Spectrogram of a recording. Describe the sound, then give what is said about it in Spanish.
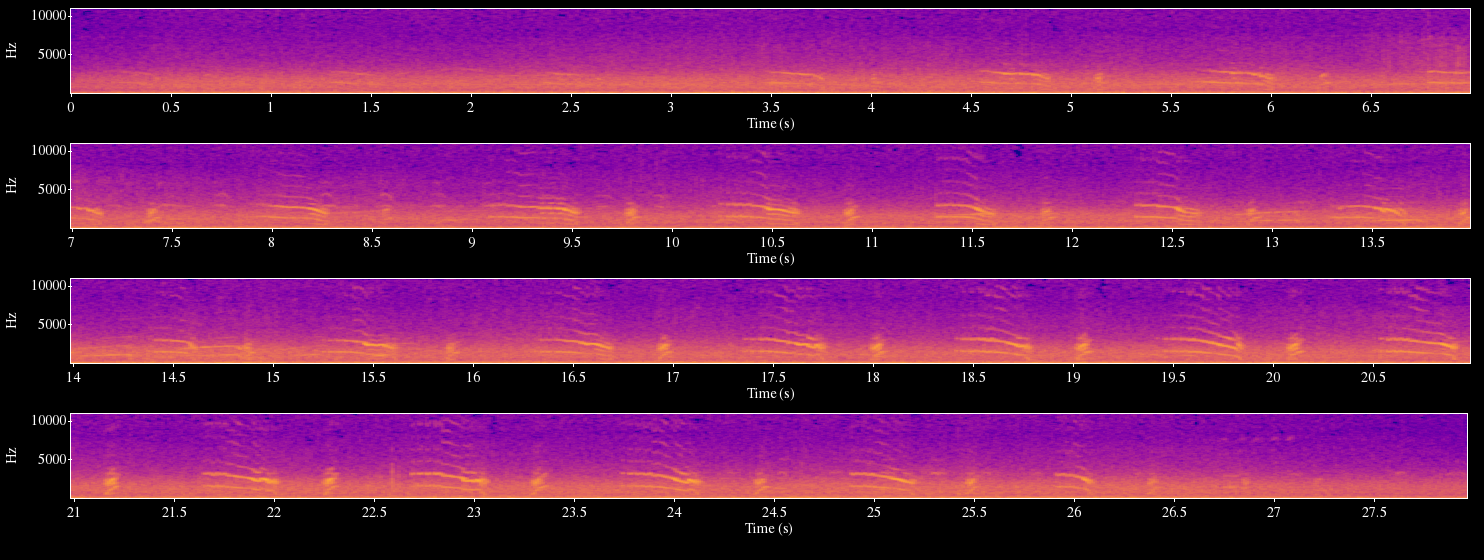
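An alcuela calls at its nest with the microphone placed right up close, a long steady series of short, rising, whimpering notes repeated every half second or so over a low rumbling background, with no voices. “Se oye así como en la intimidad de su nido, le pusiste el micrófono, o cómo se le hace para que se oiga así de bien.”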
